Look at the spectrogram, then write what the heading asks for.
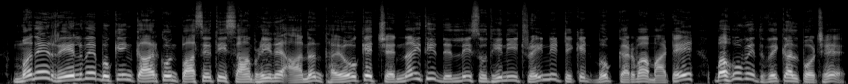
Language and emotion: Gujarati, happy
